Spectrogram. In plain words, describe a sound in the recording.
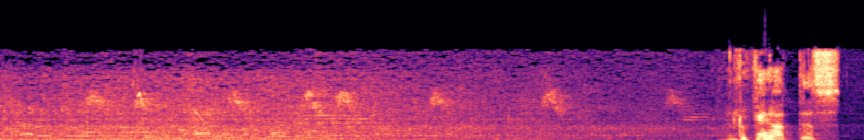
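A crowd murmurs and chatters in a busy street market.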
